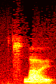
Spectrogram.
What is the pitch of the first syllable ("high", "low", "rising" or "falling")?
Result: falling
